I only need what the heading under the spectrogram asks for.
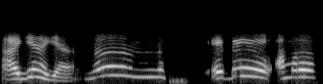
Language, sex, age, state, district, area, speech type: Odia, female, 30-45, Odisha, Jagatsinghpur, rural, conversation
